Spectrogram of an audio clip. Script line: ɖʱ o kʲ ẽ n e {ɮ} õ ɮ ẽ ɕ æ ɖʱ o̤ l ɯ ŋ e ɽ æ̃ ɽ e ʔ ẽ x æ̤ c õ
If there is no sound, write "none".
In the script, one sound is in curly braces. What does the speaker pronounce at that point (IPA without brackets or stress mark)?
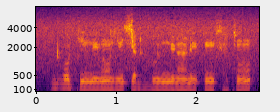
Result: l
